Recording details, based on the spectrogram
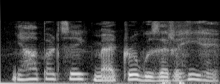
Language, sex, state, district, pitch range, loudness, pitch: Hindi, female, Uttar Pradesh, Lucknow, 180-245 Hz, -14 LUFS, 230 Hz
